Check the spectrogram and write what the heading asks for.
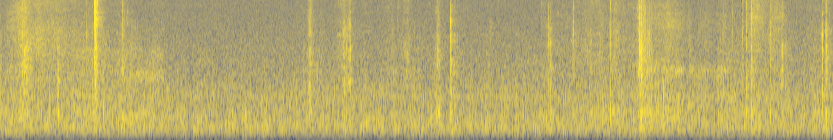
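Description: Paper pages of a handmade junk journal being handled and turned: faint rustling with a scattering of light clicks and taps.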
